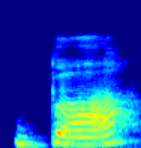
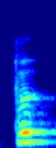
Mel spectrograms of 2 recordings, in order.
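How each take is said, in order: First: The b sound ends with an added uh vowel. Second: The b sound is clipped with no vowel after. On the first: The speaker calls it wrong. "people commonly add a vowel after the sound" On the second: The speaker calls it right. "clip the consonant sounds and leave that "uh" off"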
